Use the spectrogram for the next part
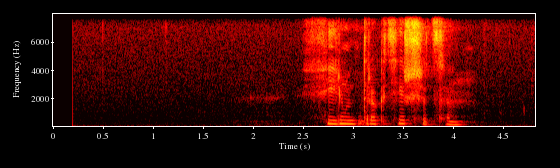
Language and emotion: Russian, neutral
